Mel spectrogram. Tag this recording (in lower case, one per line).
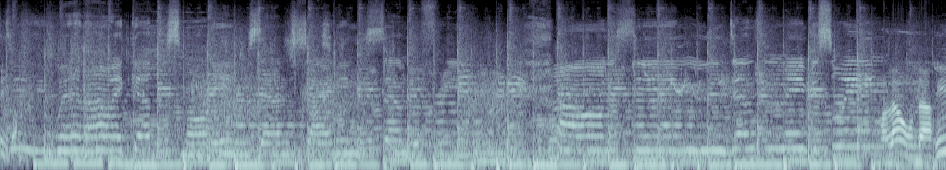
music
speech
